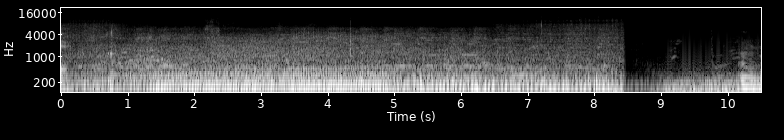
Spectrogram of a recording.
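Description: Street traffic noise with a motor vehicle's engine running close by, a steady low hum under a dense wash of noise. The sound cuts off abruptly about eight and a half seconds in.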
